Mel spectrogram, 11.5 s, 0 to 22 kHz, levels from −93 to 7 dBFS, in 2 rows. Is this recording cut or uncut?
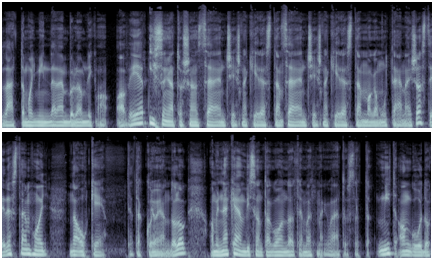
cut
